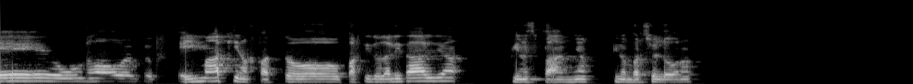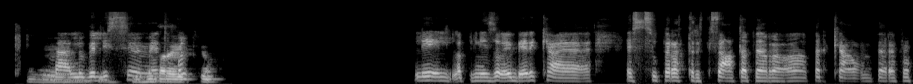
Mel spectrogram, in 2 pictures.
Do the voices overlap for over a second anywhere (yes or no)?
yes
